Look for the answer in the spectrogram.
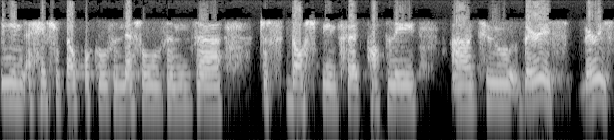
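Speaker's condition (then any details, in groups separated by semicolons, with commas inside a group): Cleft palate; congenital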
